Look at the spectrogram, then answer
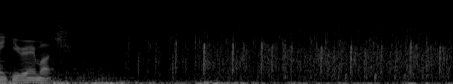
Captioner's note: applause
